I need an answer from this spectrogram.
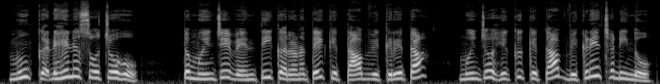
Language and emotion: Sindhi, surprised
